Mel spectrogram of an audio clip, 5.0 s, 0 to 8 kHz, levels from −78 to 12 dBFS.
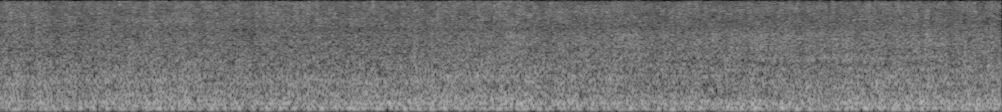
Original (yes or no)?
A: yes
